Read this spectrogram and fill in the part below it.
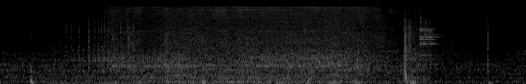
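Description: A rope whirs as a climber slides down it.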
